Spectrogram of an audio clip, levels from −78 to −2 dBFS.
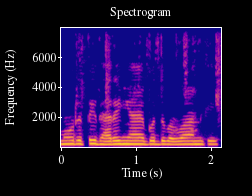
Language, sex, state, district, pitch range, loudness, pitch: Hindi, female, Uttar Pradesh, Budaun, 210-220 Hz, -14 LUFS, 210 Hz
